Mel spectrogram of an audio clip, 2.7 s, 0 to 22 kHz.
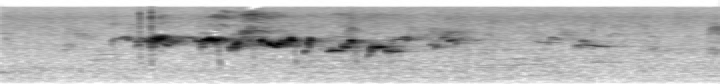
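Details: A red-whiskered bulbul sings in a trapping session that uses a lure bird, dated 29 June 2018. It gives one lively, rapid phrase of liquid, chattering whistles lasting about a second, then a faint trailing note.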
